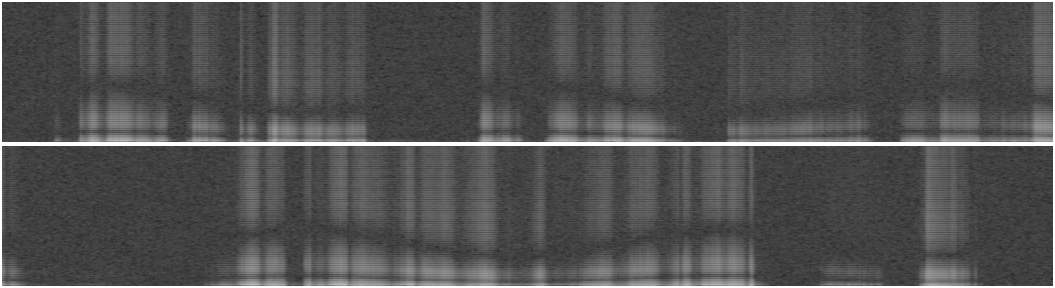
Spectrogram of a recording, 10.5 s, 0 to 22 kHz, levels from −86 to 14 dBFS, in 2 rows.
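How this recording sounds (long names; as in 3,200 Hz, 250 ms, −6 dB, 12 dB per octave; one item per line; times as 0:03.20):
a buzz of ramps at a fixed pitch in blocks of 128 samples
phaser sweep stages 4, 0.48 Hz, lowest notch 800–1,600 Hz
a quantiser's noise floor 8 bits, dither triangular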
